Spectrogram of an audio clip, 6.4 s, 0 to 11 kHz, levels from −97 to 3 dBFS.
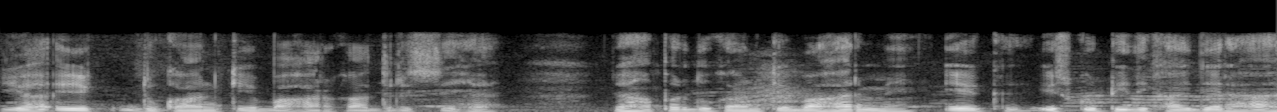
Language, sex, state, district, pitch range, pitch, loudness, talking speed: Hindi, male, Jharkhand, Ranchi, 110-130 Hz, 120 Hz, -18 LUFS, 185 wpm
